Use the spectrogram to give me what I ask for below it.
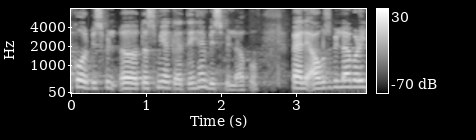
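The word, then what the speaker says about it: بسم الله: بس سیٹی کی آواز، بسم اللہ، یہاں پہ ہم لفظ اللہ کو اب بولٹ نہیں بولیں گے، باریک بولیں گے، کیونکہ لفظ اللہ کے لام سے پہلے زیر آئی ہے۔ بسم اللہ الرحمن، ہر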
